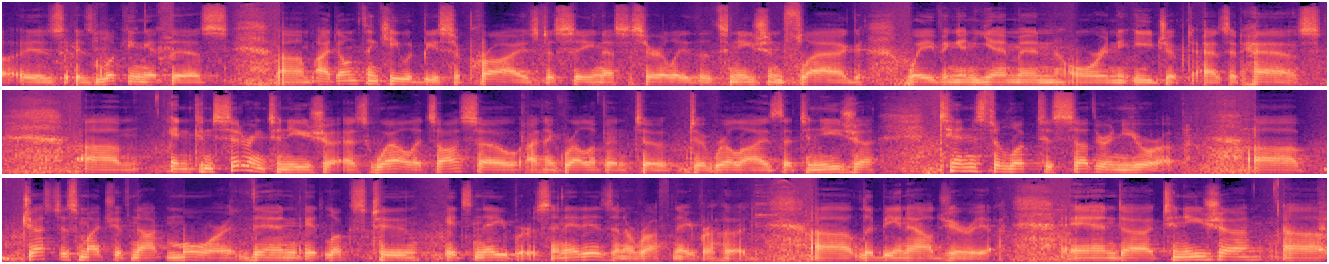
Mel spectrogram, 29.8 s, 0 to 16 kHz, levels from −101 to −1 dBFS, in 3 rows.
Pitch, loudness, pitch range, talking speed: 100 Hz, -20 LUFS, 95-115 Hz, 155 wpm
